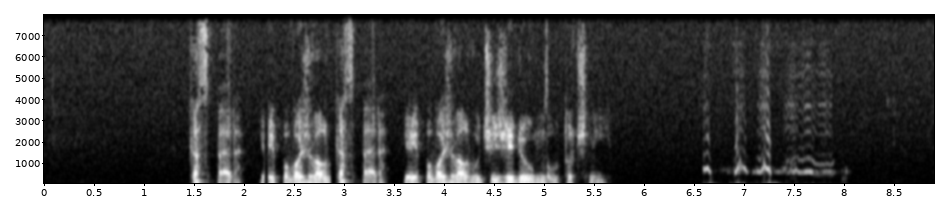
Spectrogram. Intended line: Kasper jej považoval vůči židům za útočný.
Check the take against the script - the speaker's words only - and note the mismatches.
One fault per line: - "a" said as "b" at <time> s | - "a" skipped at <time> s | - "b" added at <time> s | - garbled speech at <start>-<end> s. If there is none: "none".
- "kasper jej považoval" added at 2.9 s
- "za" skipped at 5.0 s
